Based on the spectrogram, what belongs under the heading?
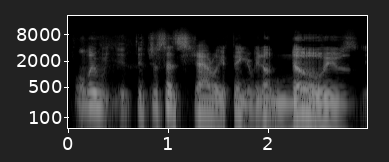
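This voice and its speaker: A man's voice: medium pitch, animated, fast talker, no room sound. A man playing a fantasy text game, switching between casual chat and dramatic narration.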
